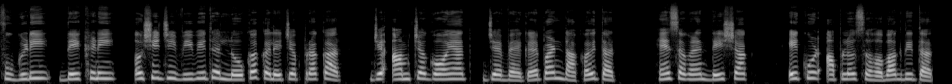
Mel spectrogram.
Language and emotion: Goan Konkani, neutral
